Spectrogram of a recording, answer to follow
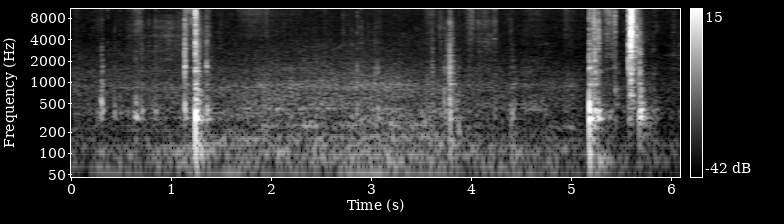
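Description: Clicks and knocks of hands working a hose clip and pulling the coolant pipe off a plastic coolant expansion tank. A few sharp clicks, the loudest about a second in and a pair near the end, over a faint steady background noise.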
